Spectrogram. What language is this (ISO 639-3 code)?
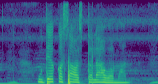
mar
